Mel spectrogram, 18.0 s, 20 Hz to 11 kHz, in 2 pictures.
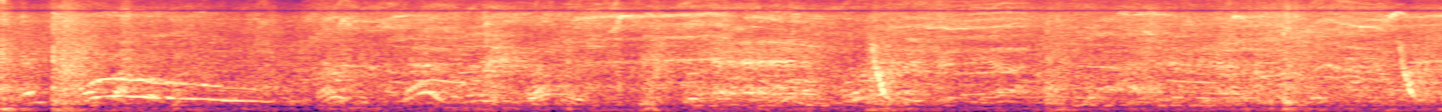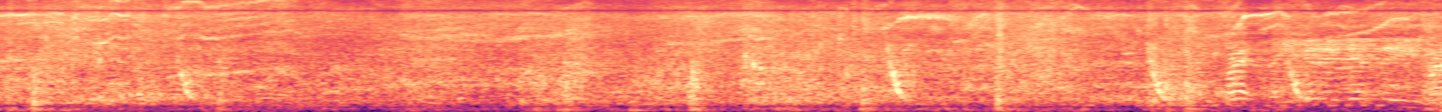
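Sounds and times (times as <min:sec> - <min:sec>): remote control cars motors whining: 0:00.0 - 0:18.0.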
